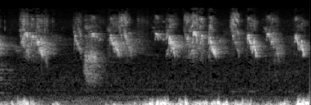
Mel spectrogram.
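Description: Small birds chirping rapidly and repeatedly, each chirp a short high note sliding downward, over a low rumble on the microphone.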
